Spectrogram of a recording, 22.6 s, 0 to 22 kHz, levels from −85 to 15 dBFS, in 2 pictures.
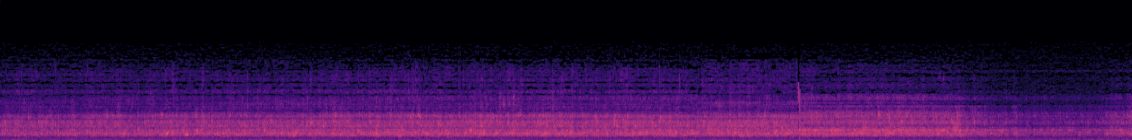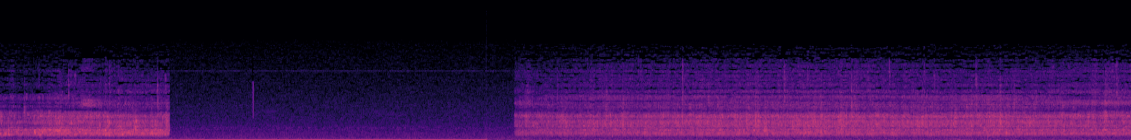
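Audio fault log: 7.96 to 13.86 s: damaged data in a compressed stream, at 7.96 to 8.00 s, at 13.00 s and at 13.81 to 13.86 s. Corrupt bytes in the coded frames make the decoder misread them and lose sync while hunting for the next frame header, leaving brief artefacts of 48 ms or less.
11.95 to 16.18 s: DC step. The waveform's zero line jumps at 11.95 s and the offset is gone by 16.18 s. Each shift of baseline is heard as a low thump or click, while the sound itself continues unchanged.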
